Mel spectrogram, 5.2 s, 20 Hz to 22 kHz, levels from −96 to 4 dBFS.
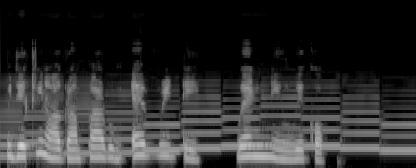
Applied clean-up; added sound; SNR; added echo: none; Wind instrument, woodwind instrument; 12 dB; none.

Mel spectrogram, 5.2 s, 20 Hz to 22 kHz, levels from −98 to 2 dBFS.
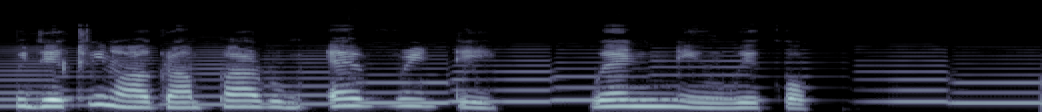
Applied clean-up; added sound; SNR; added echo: neural mask model RNNoise.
